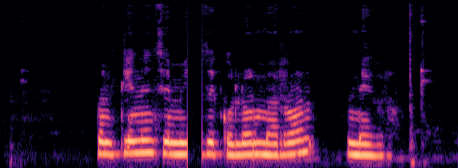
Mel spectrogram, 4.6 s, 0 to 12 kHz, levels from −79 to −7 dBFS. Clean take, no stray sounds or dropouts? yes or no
no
